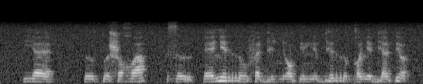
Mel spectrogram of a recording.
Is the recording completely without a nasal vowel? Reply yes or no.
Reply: yes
